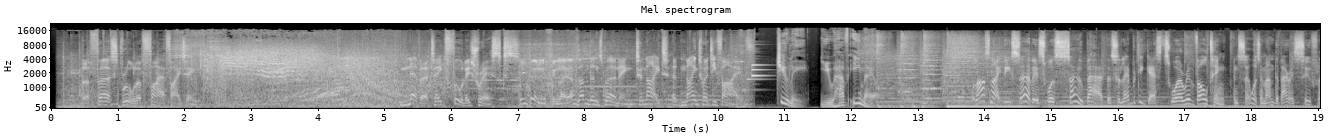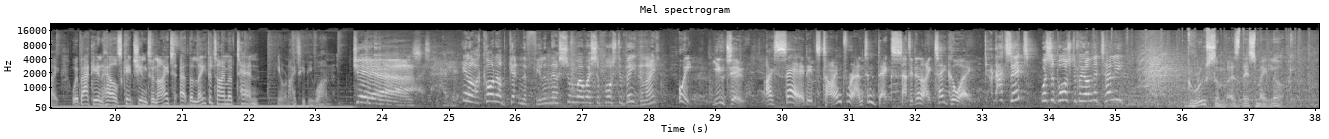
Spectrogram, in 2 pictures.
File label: commercial, Voices, Voiceover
